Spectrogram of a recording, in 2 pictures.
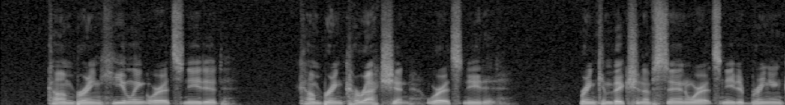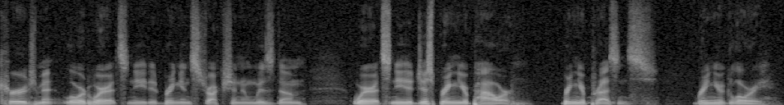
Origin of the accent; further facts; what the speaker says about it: Rock Island, Illinois, United States; I grew up in Illinois, but I didn't grow up in the flat part of Illinois. I grew up in the Mississippi River Valley.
